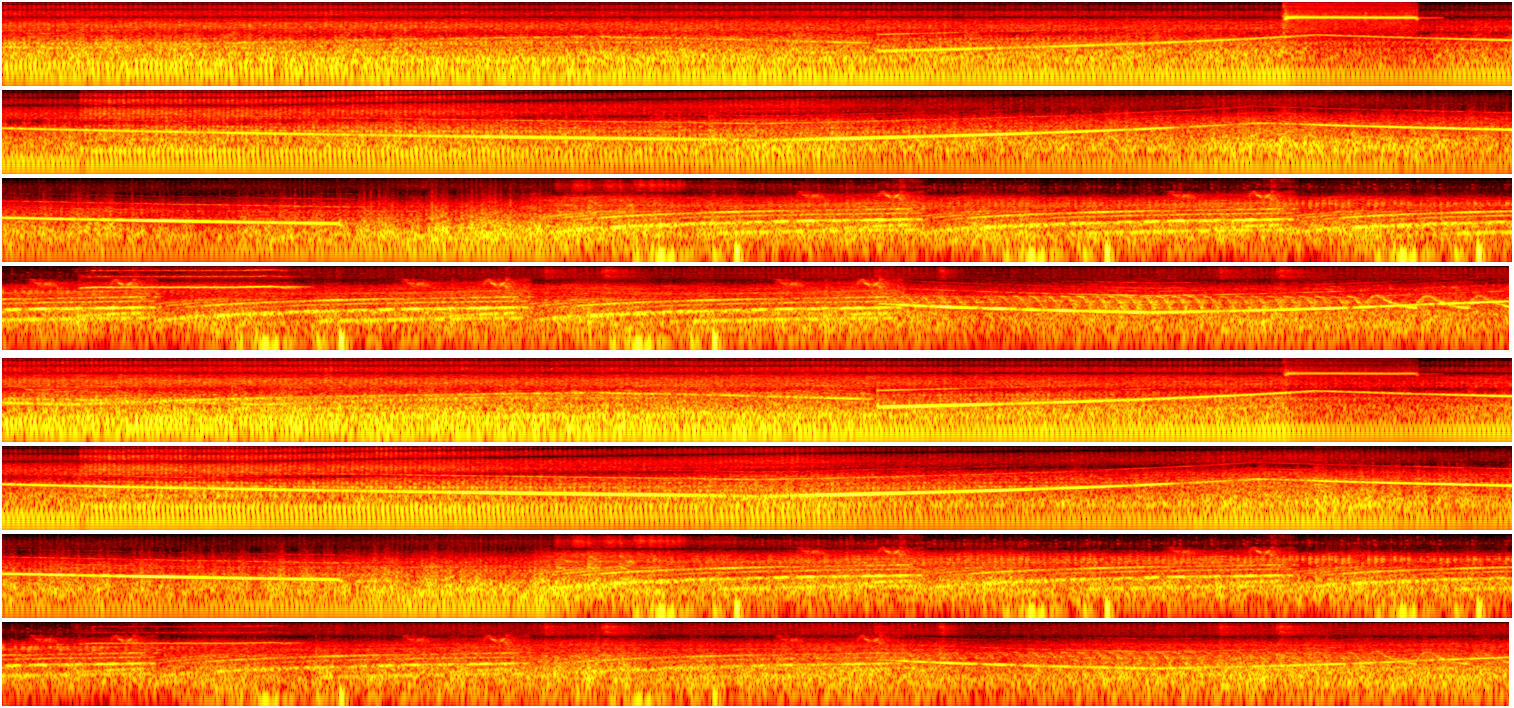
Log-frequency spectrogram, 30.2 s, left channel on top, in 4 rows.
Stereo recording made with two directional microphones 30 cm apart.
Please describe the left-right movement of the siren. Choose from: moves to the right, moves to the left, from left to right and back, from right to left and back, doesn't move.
moves to the left.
